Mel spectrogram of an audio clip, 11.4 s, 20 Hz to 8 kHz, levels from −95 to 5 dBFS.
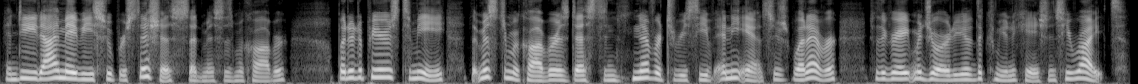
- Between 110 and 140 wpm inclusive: No, average, 175 wpm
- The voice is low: No, high, 195 Hz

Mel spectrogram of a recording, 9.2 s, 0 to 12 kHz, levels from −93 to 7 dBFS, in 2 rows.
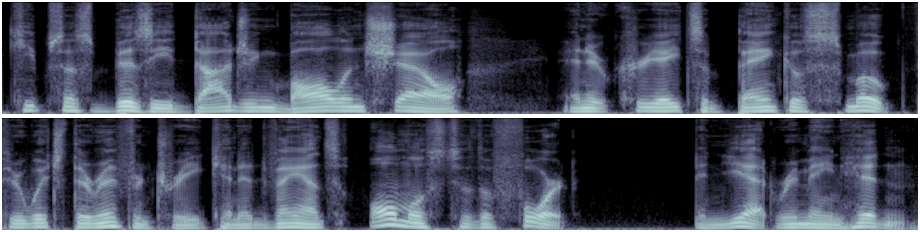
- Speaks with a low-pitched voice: Yes, low, 100 Hz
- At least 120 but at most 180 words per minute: No, average, 190 wpm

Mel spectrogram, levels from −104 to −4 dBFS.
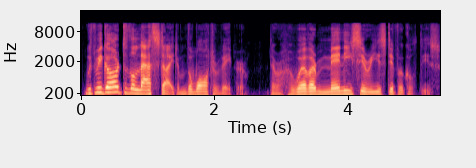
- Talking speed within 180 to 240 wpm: No, average, 145 wpm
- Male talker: Yes, male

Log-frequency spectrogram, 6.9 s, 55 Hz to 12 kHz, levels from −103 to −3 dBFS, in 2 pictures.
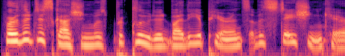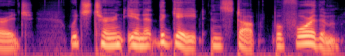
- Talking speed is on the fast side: No, average, 180 wpm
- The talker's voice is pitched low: No, medium, 170 Hz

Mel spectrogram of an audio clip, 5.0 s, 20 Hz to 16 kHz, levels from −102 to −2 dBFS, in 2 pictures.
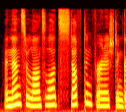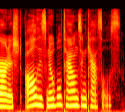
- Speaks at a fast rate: No, average, 180 wpm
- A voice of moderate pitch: No, high, 240 Hz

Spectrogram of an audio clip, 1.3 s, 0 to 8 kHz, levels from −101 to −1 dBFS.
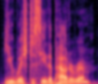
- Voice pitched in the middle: Yes, medium, 165 Hz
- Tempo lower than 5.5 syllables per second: No, 7.3 syllables/s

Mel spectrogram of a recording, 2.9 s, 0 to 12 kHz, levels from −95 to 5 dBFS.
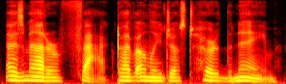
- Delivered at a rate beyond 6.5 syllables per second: No, 5.2 syllables/s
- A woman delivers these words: Yes, female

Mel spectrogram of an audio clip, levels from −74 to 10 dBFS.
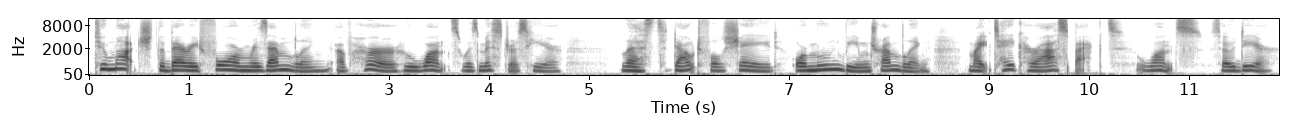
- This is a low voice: No, high, 205 Hz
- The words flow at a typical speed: No, slow, 130 wpm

